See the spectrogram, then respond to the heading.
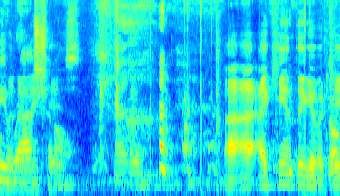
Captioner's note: laughing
